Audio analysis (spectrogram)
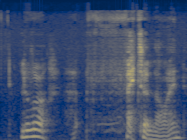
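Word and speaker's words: Laura Vetterlein: Laura Fetterline, as she quite rightly told me how to pronounce it, soared above everybody else and headed it in.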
